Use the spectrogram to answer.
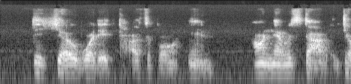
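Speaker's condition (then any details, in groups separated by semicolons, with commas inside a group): Cerebral palsy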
